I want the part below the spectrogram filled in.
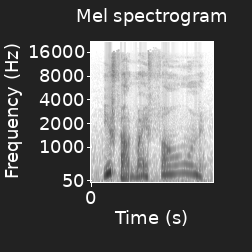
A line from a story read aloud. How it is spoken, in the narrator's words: the old woman exclaimed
